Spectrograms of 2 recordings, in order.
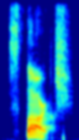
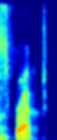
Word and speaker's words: starch: But some very seriously think, starch, not scratch.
